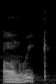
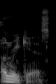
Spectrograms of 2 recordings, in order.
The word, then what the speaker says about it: Enriquez: But his voice by Daryl Enrique. Well, thank you for clarifying. Enriquez? Enriquez, sorry. It's spelled Enrique, but then it's apparently spelled differently here.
